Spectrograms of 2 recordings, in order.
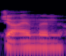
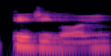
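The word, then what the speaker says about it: Djimon: think his name is Jaimon Honsu. I trust I'm pronouncing that correctly. I think I used to pronounce it Digimon, but then that didn't end up being right at all.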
